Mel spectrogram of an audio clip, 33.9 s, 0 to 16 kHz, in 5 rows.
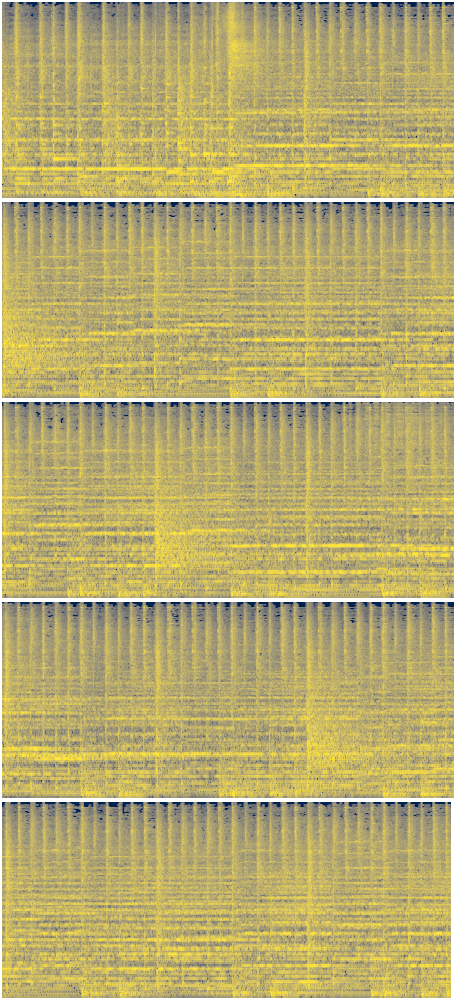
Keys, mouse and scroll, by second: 0.2 f, 0.6 scroll up 1, 0.7 shift+middle click, 1.3-2.3 drag, 3.1 click, 3.3 f, 3.7 f, 3.9-4.9 drag, 5.1 shift+middle click, 5.6-8.8 drag, 8.9 click, 9.6 KP_1, 9.9 shift+middle click, 10.3-12.7 drag, 12.7 scroll up 2, 12.8 middle click, 13.0 scroll down 1, 13.2 shift+middle click, 13.8-14.9 drag, 14.9 KP_1, 15.2-17.6 drag, 17.6 g, 18.1-18.9 f, 19.3-20.7 drag, 20.8-22.6 drag, 22.6-23.3 scroll down 5, 23.3 click, 23.9 ctrl+s, 24.0 scroll down 2, 24.4 shift+middle click, 25.0 ctrl+s, 25.5-26.5 drag, 26.9 shift+c, 27.6 KP_0, 28.7 KP_1, 29.0 drag, 29.3 Delete, 29.5-30.1 shift+middle drag, 30.1 shift+a, 31.3 scroll up 2, 31.5 middle drag, 31.8 g, 32.3 KP_0, 32.6 scroll down 1, 33.1 g.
